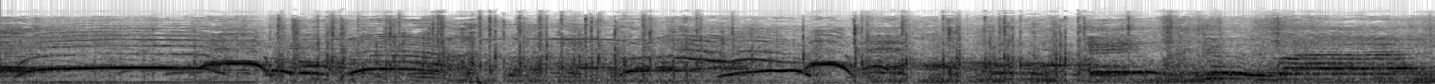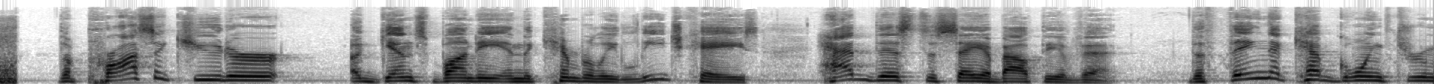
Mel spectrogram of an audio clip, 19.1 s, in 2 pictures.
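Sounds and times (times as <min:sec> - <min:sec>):
crowd cheering: 0:00.0 - 0:09.7
speech: 0:10.0 - 0:19.1.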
